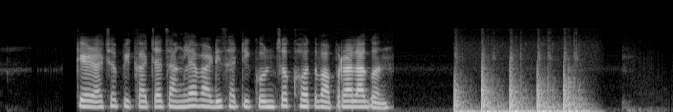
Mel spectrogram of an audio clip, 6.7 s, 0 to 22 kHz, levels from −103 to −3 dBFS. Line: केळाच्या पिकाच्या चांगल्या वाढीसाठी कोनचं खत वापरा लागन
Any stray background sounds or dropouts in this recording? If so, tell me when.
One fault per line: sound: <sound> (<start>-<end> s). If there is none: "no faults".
sound: thud (4.5-6.1 s)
